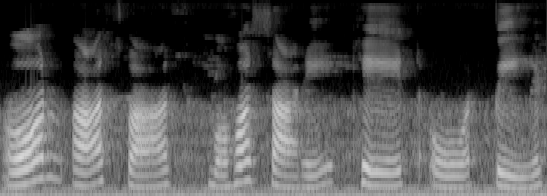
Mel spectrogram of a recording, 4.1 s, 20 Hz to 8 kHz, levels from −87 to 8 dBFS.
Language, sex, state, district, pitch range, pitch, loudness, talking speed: Hindi, female, Punjab, Pathankot, 180-210 Hz, 195 Hz, -17 LUFS, 115 wpm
